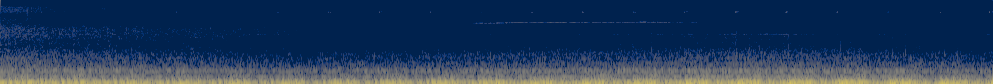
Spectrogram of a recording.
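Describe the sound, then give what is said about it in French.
A steady, low engine rumble drones on without a break, rich in deep harmonics with a regular, hypnotic pulse and fairly constant loudness throughout. “Un premier motif s'esquisse, le moteur.”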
